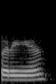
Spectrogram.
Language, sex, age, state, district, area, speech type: Tamil, female, 30-45, Tamil Nadu, Namakkal, rural, conversation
